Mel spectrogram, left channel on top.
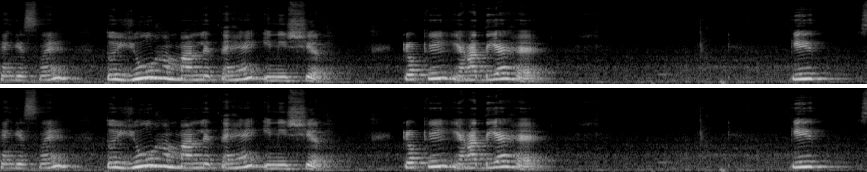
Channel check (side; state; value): both; identical; correlation 1.00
